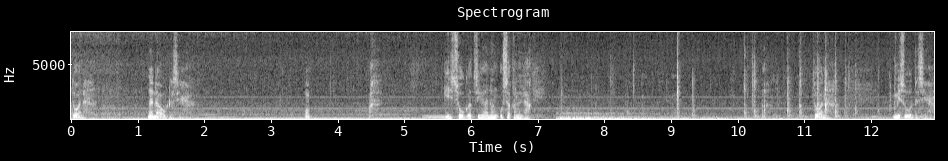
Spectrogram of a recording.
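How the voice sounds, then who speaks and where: A man's voice: fairly low pitch, unhurried, pauses often, noisy background, close to an everyday voice. Actor as watchful, inquisitive Filipino man. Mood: watchful, suspicious. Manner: watchful, self-narrating, inquisitive. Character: suspicious man secretly tailing a woman, inquisitive, furtive. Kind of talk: Philippine radio drama acting with spoken inner thoughts.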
